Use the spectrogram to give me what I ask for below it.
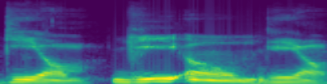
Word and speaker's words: Guillaume: Guillaume. Okay. So the way I say it is the Guy part, and then Om.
